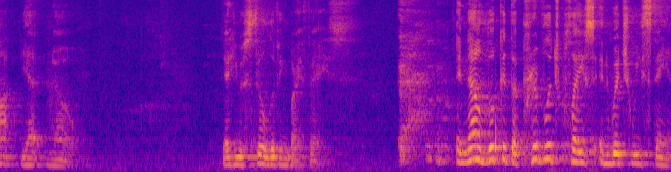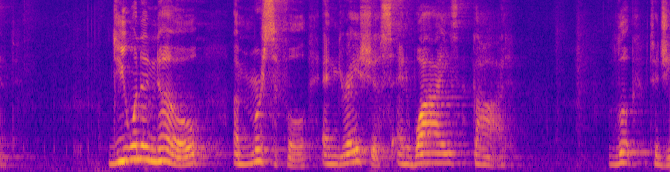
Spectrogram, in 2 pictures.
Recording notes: preached at Christ Our Savior Baptist Church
